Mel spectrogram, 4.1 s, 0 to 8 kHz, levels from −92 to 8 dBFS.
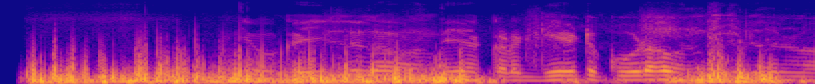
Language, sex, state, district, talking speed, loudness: Telugu, male, Andhra Pradesh, Sri Satya Sai, 130 wpm, -16 LUFS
